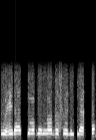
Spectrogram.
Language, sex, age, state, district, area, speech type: Hindi, male, 18-30, Bihar, Muzaffarpur, rural, conversation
